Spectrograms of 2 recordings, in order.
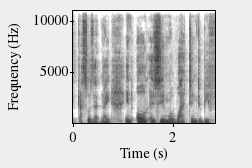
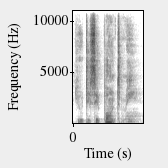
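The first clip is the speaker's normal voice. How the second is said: low, soft witch's verdict; quiet menace; 6 semitones lower, 9 dB quieter than usual. A narrator's reading. Witch about to curse princess.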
